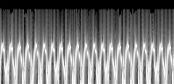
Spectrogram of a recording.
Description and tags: SFX suitable for vintage Sci Fi stuff.
Based on frequency modulation.
vintage, scifi, synth, danger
